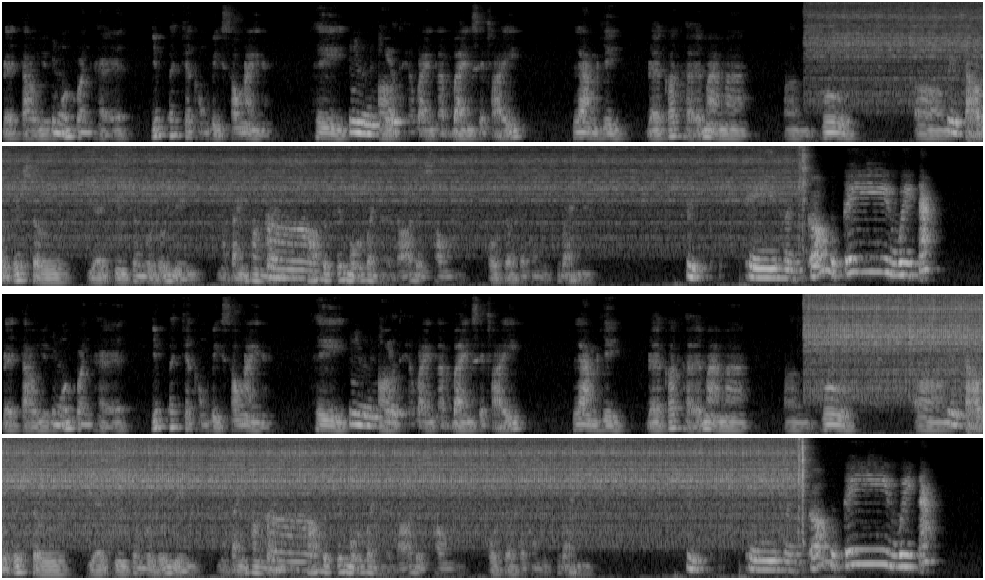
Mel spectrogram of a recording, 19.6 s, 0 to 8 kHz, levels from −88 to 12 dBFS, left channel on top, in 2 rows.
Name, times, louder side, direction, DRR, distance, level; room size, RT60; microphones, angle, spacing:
voice 1, 0.0-1.2 1.5-2.7 3.1-3.5 3.8-5.2 5.7-6.2 6.4-7.4 7.8-8.5 9.1-14.4 14.7-15.7, equal, ahead, 0.7 m, -33 dB
voice 2, 3.5-4.0 9.4-9.6 12.4-13.0 16.6-16.8 17.2-19.1, left 3 dB, 40° left, 1.0 m, -26 dB
Camera, 8.0-17.9, right 10 dB, 85° right, 0.4 m, -33 dB
4.0 x 2.1 x 4.1 m
head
